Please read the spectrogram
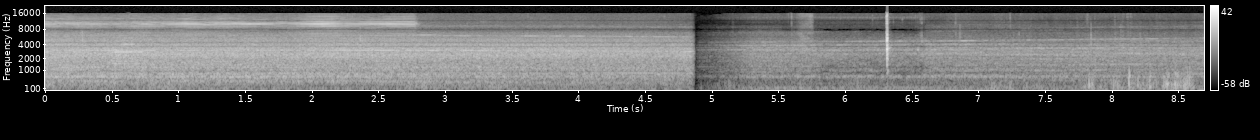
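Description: Train passing close by: a steady roar of wheels on rail with faint steady tones. It cuts off abruptly about five seconds in to a quieter low rumble, with gusts of wind on the microphone near the end.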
